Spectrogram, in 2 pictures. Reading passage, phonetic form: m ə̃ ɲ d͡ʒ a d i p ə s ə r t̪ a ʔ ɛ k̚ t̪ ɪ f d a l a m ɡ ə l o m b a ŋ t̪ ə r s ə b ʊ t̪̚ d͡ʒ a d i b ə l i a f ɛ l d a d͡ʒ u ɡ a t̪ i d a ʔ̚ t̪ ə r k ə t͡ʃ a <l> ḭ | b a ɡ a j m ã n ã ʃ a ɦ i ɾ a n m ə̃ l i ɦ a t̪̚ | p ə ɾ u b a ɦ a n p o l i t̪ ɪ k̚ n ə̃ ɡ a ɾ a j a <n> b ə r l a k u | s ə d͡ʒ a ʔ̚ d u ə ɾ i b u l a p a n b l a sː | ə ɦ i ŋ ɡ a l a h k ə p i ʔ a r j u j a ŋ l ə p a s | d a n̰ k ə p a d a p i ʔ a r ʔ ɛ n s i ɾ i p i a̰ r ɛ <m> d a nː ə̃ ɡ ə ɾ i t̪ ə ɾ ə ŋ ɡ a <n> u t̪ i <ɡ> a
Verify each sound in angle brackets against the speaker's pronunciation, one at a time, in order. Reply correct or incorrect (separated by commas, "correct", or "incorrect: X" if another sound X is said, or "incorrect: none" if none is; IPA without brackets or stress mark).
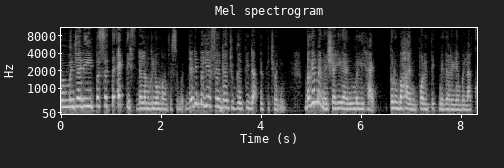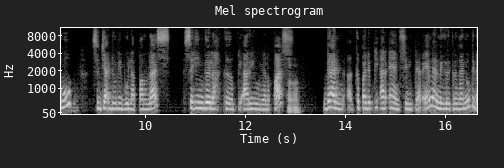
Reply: correct, incorrect: ŋ, incorrect: n, correct, incorrect: d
